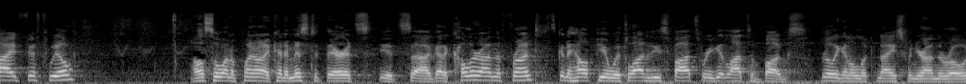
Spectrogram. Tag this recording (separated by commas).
Speech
